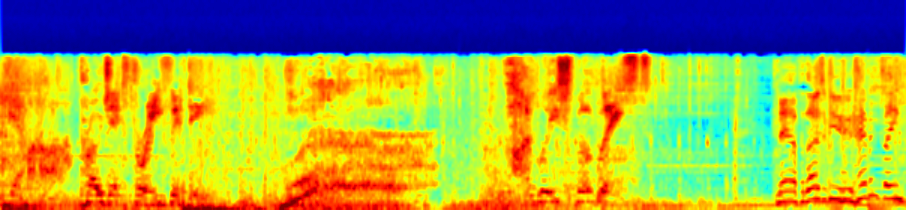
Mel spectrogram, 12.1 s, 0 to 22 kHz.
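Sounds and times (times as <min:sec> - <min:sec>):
loud beast-like roar: 0:03.7 - 0:05.9.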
